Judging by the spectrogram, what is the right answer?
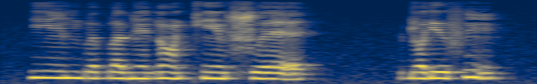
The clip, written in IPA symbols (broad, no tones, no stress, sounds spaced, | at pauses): j ĩ m b œ b a ɖ ẽ ɗ ɔ̃ kʲ ẽ sʷ ɛ | ɖ ɔ ɾʲ ɯ f ĩ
